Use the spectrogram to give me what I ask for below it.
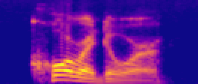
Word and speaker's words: corridor: So you know, Marty, you really when you say corridor, you just sort of skip an entire like syllable. It's corridor.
